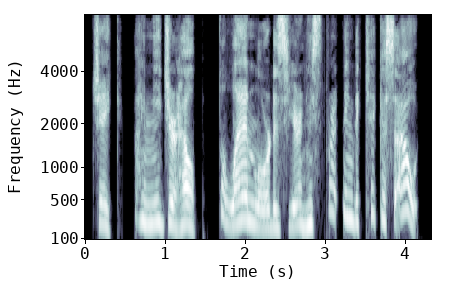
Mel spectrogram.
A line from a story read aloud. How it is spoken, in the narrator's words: she said, her voice trembling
